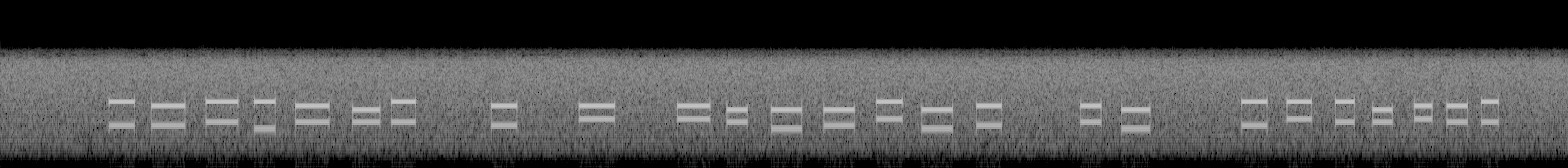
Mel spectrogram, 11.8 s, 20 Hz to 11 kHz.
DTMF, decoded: 6593879 5 0 0714#15 81 6#97089

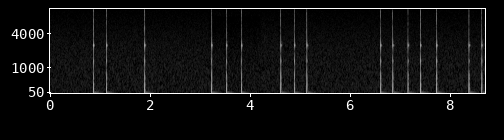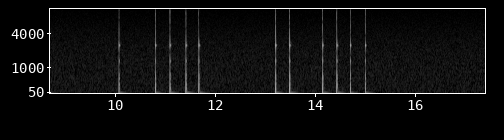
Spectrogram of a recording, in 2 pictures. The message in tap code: FNWDI

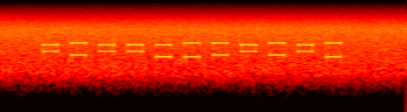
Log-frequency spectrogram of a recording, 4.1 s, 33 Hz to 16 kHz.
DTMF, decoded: 06002360603

